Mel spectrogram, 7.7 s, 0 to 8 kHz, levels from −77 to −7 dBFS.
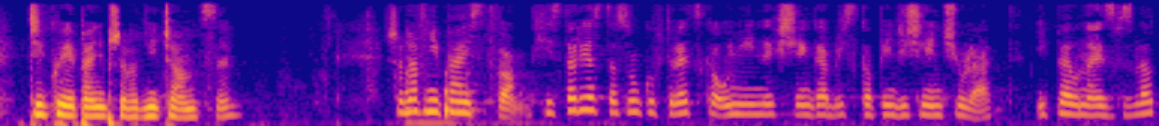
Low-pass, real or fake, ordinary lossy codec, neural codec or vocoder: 7.2 kHz; real; Opus, 64 kbps; none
